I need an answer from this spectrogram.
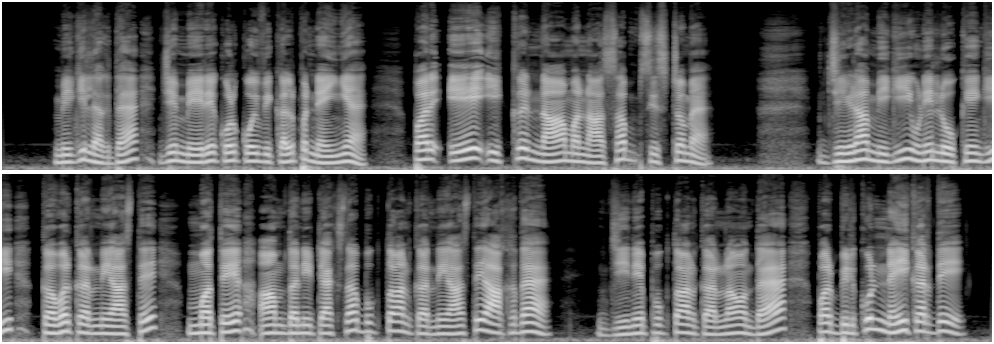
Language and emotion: Dogri, disgusted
